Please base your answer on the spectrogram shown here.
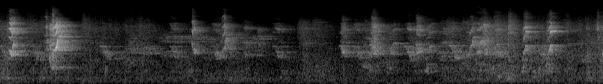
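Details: Crimson rosella, an orange-blue fallow colour form, gives harsh, high, scratchy squawks in irregular bursts, roughly two per second, with softer chattering notes between them.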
